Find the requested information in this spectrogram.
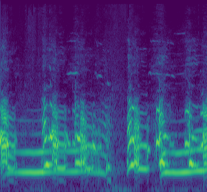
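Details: A young female blue coonhound pup on a cold December night raccoon hunt puts her paws up on a game-holding tree, throws her head back and gives long, drawn-out bawls, treeing instinctively.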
